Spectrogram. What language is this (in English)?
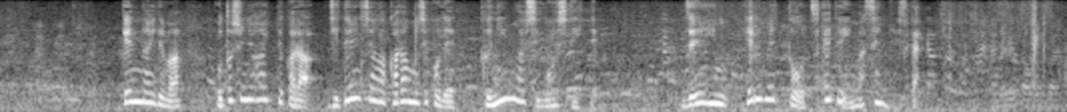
Japanese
